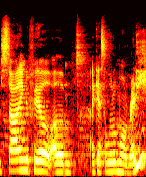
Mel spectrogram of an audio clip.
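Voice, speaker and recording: A woman talks at a very fast pace with fairly even intonation, over light background noise and audible room echo. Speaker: athlete vlogger. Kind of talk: casual vlog chat. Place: home room. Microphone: phone near.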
